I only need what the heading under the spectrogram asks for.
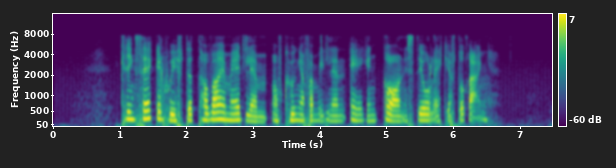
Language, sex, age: Swedish, female, 27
